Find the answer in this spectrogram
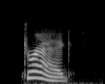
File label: "drag", spelling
